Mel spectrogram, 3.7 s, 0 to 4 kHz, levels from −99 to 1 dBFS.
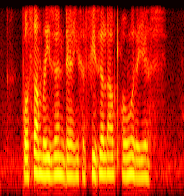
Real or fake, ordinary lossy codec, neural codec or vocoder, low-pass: fake; none; codec, 16 kHz, 2 kbps, FreqCodec, larger model; 3.6 kHz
